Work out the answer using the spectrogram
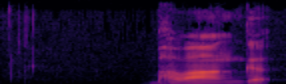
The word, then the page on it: bhavanga: Pali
